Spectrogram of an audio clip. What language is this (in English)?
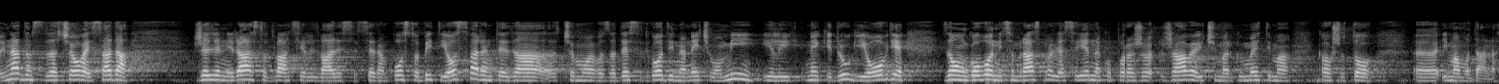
Croatian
